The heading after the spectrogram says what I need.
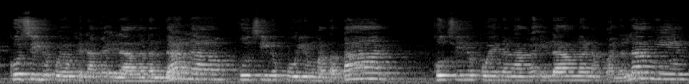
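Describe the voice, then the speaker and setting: A man's voice: sits high, warm tone, slight background noise. A male pastor with a Filipino accent preaching a conversational sermon in church, often asking the congregation questions and mixing in English. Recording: echoey church hall, mic from a distance.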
